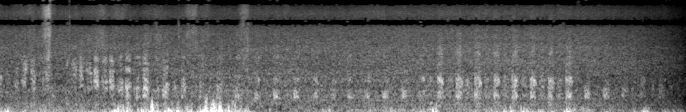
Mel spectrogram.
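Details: Continental Bulldog puppies, Rita aged ten months and her little brother Sumo aged two months, in Switzerland-bred lineage; rapid rhythmic panting breaths, roughly four per second, with low snuffling and faint household noise.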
